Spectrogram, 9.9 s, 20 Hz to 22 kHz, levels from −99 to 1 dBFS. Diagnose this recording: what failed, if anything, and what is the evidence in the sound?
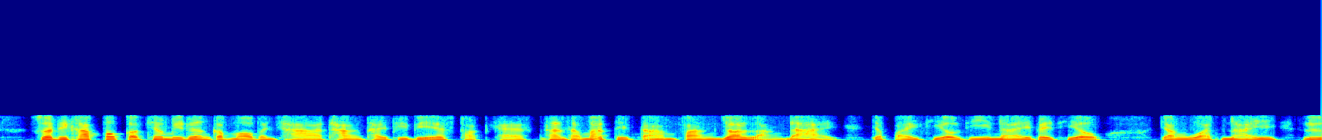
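At 4.45 s the speech briefly smears into a stretched sound that fades in level, and it stays weak or distorted until about 4.53 s, over the light Speex coding that runs through the clip. This is VoIP packet loss concealed by the speech codec, a network-stage failure. About 40 ms of audio went missing, which fits two 20 ms frames. The decoder extended its last pitch and filter with falling gain, and recovery lagged because each frame builds on the one before it.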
